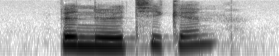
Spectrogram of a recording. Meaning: to need, to require
- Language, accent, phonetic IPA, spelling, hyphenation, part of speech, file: German, Germany, [bəˈnøːtʰɪɡŋ̍], benötigen, be‧nö‧ti‧gen, verb, De-benötigen.ogg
